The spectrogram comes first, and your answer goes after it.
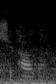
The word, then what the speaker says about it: Chicago: Outside Chicago. Emphasis on the second syllable. Borrowed from the French.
